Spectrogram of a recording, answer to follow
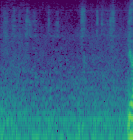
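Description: Marker pen writing on a whiteboard, a faint run of short scratchy strokes as a word is written out.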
